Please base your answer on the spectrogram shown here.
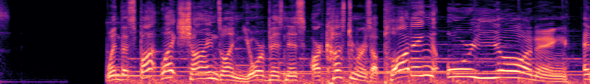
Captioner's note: voiceover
